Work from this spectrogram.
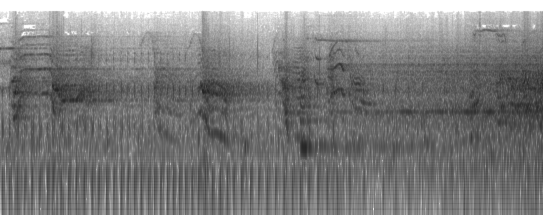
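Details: A group of orcas recorded underwater in Canada gives squealing, sweeping pulsed calls over the steady, throbbing drone of a boat engine, mixing biophony with human noise.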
